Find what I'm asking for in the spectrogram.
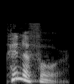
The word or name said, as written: pinafore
